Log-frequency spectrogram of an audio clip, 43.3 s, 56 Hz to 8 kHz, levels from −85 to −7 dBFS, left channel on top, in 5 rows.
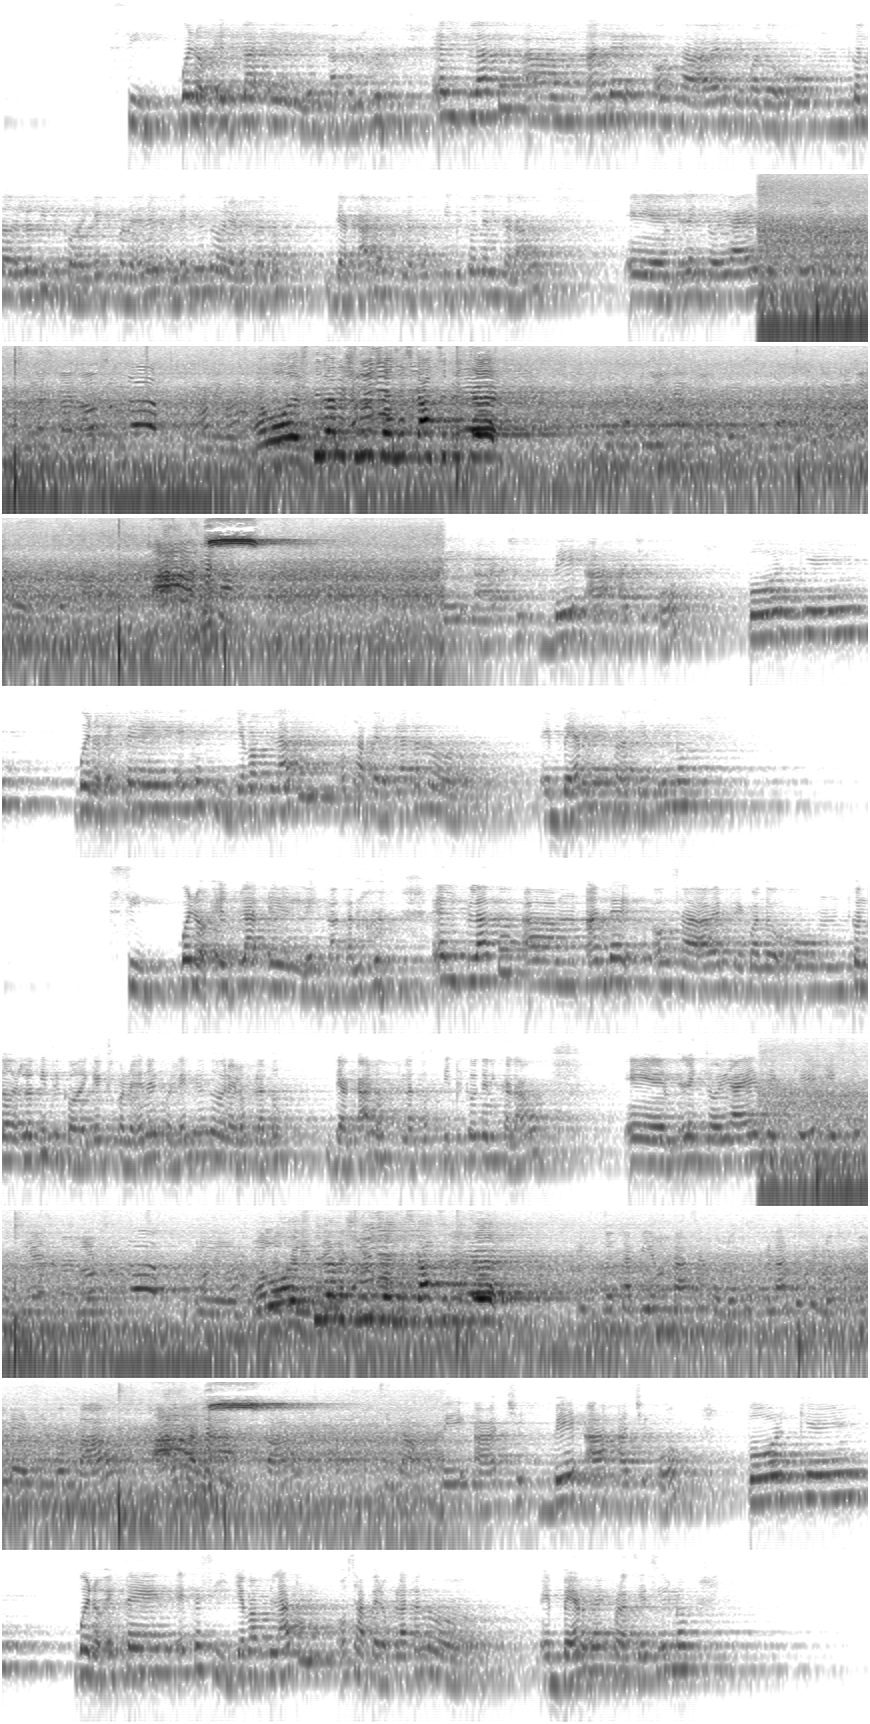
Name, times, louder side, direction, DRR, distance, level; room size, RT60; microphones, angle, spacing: voice 1, 1.1-1.5 1.7-11.5 11.9-14.4 14.9-18.5 19.2-22.2 23.0-27.2 27.6-29.0 29.7-33.1 33.4-34.7 35.3-39.6 40.0-41.8, right 2 dB, 75° right, 4 dB, 1.3 m, -39 dB
sound 1, 16.2-30.4, left 5 dB, 85° left, 0.5 m, -26 dB
20.0 x 19.0 x 3.6 m, 2.6 s
head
